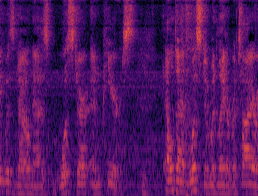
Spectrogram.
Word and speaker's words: Pierce: pictorial drawing room companion Samuel Stillman Pierce which would be pronounced purse after 1836 opened his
